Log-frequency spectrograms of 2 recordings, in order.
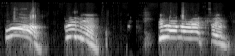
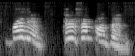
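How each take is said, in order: First: High, loud gleeful cry; delighted shout. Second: High gleeful exclamation; delighted cry. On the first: Matchmaker gleeful at pairing two simpletons, loud delighted shout. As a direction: whoop it out in triumph. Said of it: "So the Shadchan goes". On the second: Matchmaker's line retold in English, high delighted cry. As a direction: exclaim it with glee. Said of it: "Or in English". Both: Retold or imitated.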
